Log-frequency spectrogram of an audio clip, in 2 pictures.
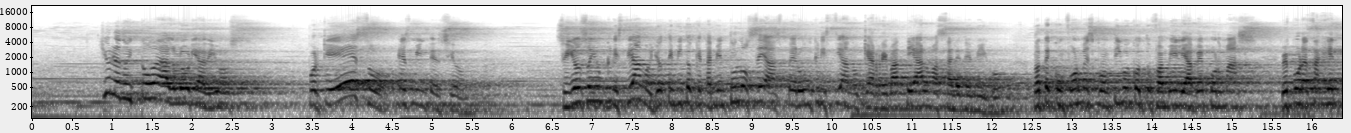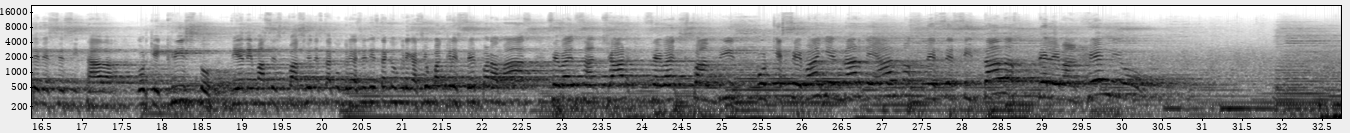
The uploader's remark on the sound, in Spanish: Podcast Grabado en la iglesia Solo Cristo Salva en la ciudad de Comitán en nuestro recorrido 2020.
